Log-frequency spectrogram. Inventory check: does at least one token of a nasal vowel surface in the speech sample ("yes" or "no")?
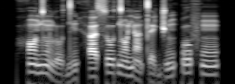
yes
